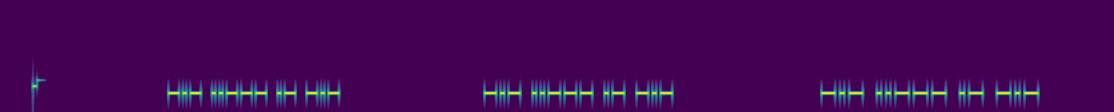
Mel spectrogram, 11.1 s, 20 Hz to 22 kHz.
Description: Morse code, heard as a keyed tone, about 28 wpm, 700 Hz. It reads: K2AK K2AK K2AK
